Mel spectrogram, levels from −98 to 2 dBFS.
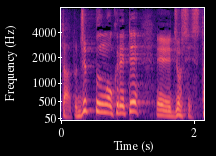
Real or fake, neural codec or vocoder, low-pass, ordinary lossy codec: real; none; none; none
